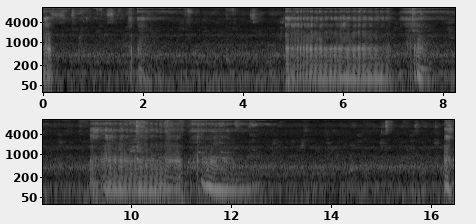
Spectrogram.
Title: Do Pugs Snore?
